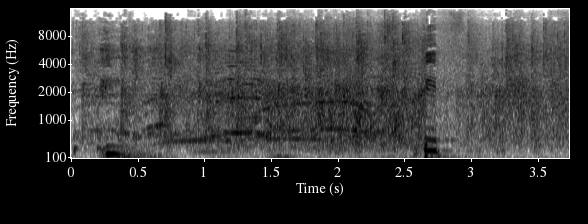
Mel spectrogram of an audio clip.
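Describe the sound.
Audience applause welcoming a singer at a show held by a council of the blind, a continuous bed of clapping with a few brief vocal sounds rising over it.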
